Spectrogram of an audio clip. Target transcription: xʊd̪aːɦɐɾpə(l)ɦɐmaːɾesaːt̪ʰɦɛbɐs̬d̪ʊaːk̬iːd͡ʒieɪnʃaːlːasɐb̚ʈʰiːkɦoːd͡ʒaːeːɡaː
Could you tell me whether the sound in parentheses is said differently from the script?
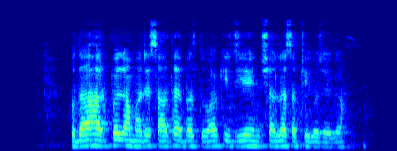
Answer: no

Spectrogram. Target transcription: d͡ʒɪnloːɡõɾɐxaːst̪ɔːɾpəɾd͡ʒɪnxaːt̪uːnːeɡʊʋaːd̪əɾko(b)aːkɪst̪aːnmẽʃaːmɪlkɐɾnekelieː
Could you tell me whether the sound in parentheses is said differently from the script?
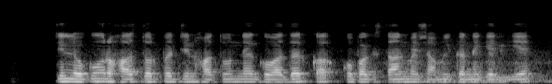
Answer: yes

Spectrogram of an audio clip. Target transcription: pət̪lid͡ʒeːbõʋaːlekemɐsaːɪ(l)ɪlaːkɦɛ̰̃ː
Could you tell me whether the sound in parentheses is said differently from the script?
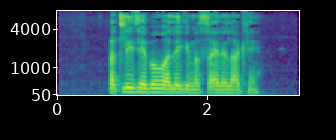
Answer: no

